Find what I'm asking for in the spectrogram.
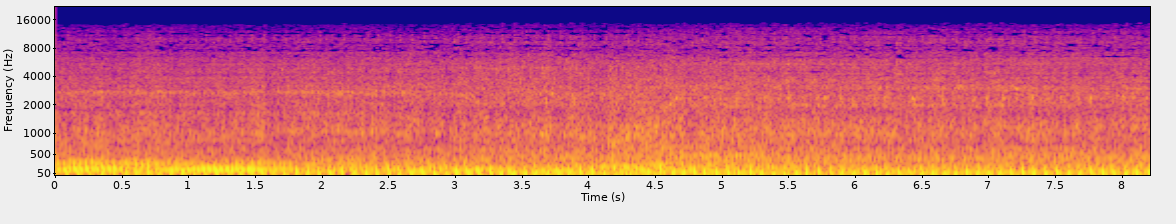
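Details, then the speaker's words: Honda Scoopy (pre-2020 model, 800 ml oil capacity), complaint of hard steering, intermittent starting and rough engine: steady, even idle thump at about three beats per second with no knock, miss or rattle; engine idle is normal. "dibukanya normal nggak ada masalah untuk stasioner lancar terus di bagian mesin tidak begitu berisi begini"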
